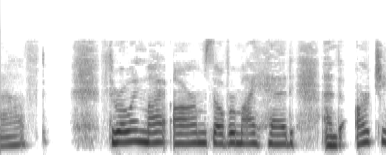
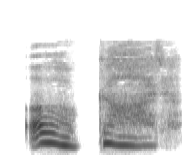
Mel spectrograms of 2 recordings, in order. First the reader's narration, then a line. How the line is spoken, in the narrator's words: I moaned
